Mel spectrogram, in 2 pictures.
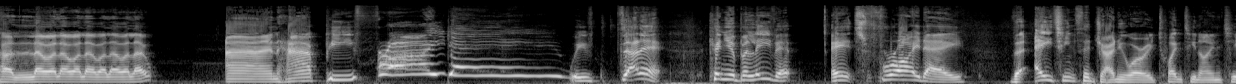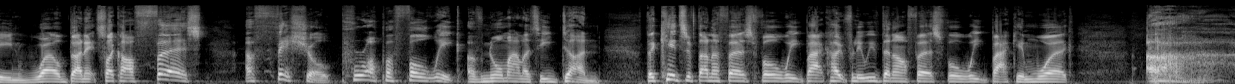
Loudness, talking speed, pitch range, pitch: -15 LUFS, 135 wpm, 125-190 Hz, 145 Hz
